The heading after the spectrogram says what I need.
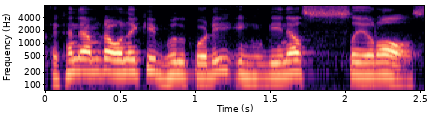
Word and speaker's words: اهدنا الصراط: ইহদিনাস সিরা, সদ উচ্চারণ হবে মূলত, সদ মোটা করতে হবে। ইহদিনাস সিরা, ইহদিনাস সিরা বলা যাবে না।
